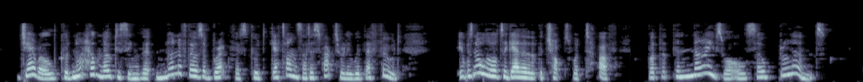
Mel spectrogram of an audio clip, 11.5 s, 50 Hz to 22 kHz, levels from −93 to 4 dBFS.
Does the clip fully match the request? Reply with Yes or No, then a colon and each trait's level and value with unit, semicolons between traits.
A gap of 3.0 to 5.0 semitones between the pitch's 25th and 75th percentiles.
No: wide, 5.5 semitones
